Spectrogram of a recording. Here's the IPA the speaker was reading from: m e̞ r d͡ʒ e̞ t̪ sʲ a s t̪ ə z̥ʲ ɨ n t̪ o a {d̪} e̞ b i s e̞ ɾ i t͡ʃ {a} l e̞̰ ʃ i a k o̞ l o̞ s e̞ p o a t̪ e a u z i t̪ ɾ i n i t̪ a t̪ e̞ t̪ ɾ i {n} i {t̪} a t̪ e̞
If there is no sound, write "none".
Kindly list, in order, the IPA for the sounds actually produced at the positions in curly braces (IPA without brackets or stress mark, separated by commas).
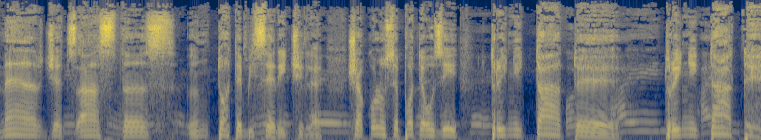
t̪, i, n, t̪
